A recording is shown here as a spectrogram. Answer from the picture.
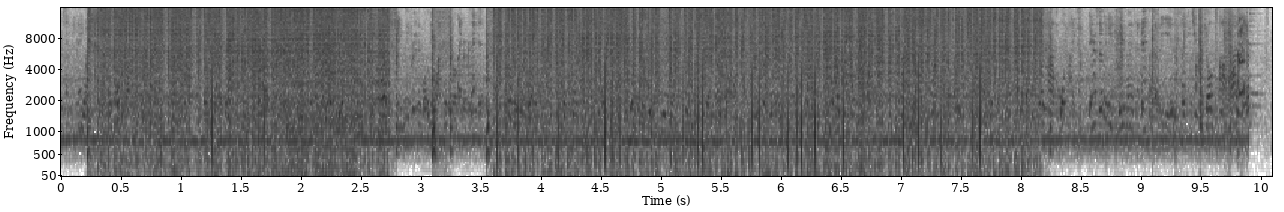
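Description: MIG welder arc crackling and spitting as steel box-section tube is welded, in two runs: one of under three seconds, then after a short break a longer one of about four and a half seconds.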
